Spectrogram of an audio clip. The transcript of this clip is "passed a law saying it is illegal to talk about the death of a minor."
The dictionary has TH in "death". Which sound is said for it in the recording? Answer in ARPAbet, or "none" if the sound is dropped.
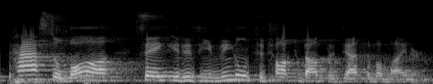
TH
